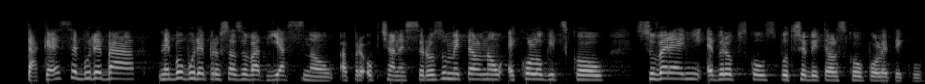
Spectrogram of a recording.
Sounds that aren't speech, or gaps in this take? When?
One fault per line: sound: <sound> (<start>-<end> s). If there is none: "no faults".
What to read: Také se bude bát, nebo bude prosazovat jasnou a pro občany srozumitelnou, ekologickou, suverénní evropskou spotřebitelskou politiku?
no faults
